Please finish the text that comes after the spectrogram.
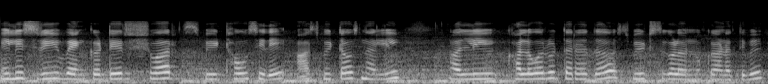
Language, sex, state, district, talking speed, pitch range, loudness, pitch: Kannada, female, Karnataka, Bidar, 125 wpm, 245-270 Hz, -16 LUFS, 255 Hz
